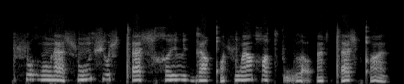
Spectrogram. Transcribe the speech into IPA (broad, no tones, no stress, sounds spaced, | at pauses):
ɬ u ʁ ũ ɾ æ ɬ ũ ɕ ʊ ɬ tʼ æ ɬ χ i l i ɡ æ qʼ ũ ɬ w æ̃ χ ɑ t͡sʼ ṵ l ɑ̰ ʔ æ̃ ɬ tʼ æ ɬ qʼ ɛ̃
